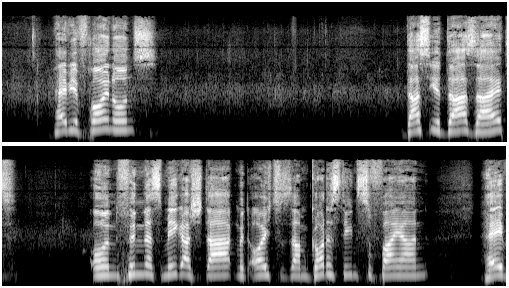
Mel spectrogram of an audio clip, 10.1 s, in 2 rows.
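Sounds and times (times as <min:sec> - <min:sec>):
crowd clapping: 0:00.0 - 0:07.2
speech: 0:00.5 - 0:01.6, 0:04.0 - 0:05.2, 0:06.0 - 0:10.0.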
